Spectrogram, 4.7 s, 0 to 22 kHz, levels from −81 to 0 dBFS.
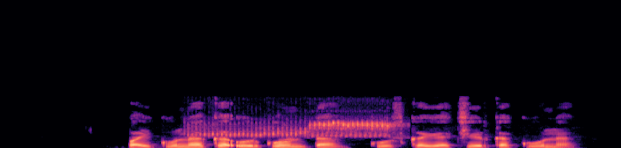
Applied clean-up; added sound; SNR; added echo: none; Chirp, tweet; 8 dB; none.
